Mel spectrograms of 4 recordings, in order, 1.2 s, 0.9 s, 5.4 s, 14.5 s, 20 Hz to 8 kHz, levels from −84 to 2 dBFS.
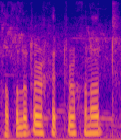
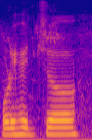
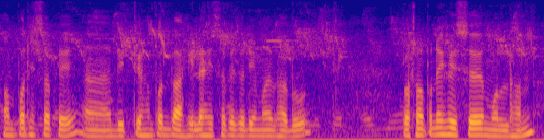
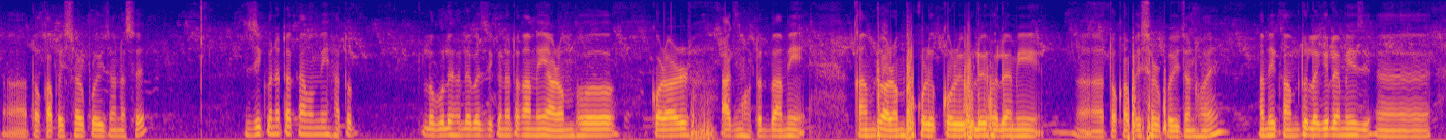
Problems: constant background noise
